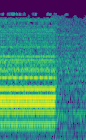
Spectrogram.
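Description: A car horn gives one steady, loud honk lasting about a second and then cuts off, leaving quiet background noise.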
